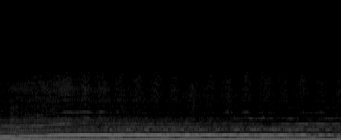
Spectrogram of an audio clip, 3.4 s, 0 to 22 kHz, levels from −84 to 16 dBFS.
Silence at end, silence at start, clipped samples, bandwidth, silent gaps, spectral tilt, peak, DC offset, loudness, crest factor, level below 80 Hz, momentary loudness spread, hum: 0 s; 0 s; under 0.1%; 11 kHz; none; -6.5 dB/octave; -36 dBFS; under 0.1%; -47 LUFS; 10 dB; -48 dBFS; 3 LU; none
